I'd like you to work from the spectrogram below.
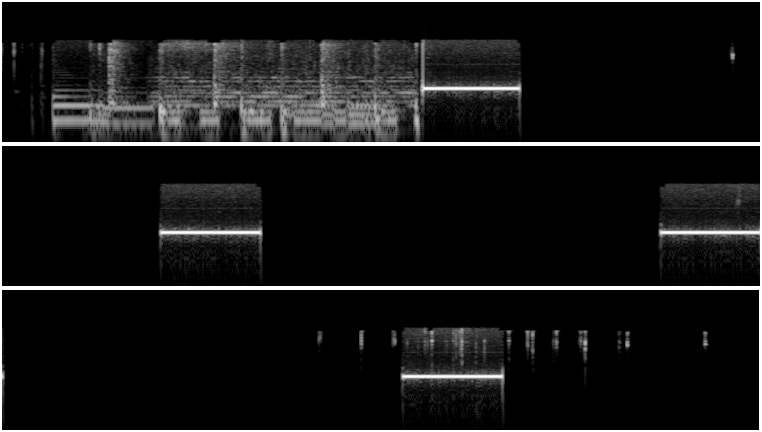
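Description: Telephone ringback tone heard while a call is being transferred: four long, steady single-pitch beeps about five seconds apart with silence between. A few seconds of denser, busier sound come before the first beep.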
